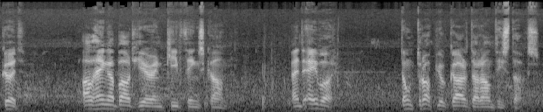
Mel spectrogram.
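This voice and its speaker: Gruff, blunt dock watchman, mid-pitch, plain talk. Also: measured pace, sharp tone, slight background noise. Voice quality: blunt, crude-tongued.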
